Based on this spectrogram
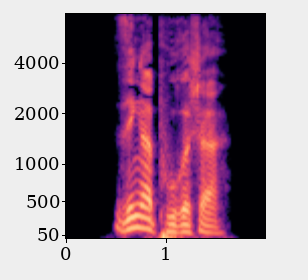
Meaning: inflection of singapurisch: 1. strong/mixed nominative masculine singular 2. strong genitive/dative feminine singular 3. strong genitive plural
- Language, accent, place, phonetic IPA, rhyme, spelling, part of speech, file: German, Germany, Berlin, [ˈzɪŋɡapuːʁɪʃɐ], -uːʁɪʃɐ, singapurischer, adjective, De-singapurischer.ogg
